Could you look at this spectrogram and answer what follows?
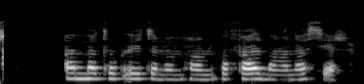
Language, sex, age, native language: Icelandic, female, 11, Icelandic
